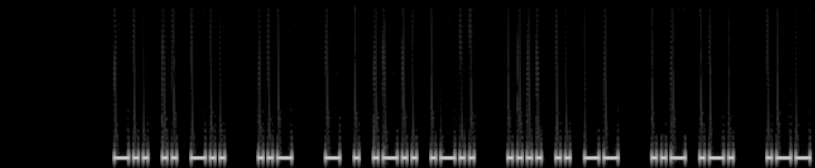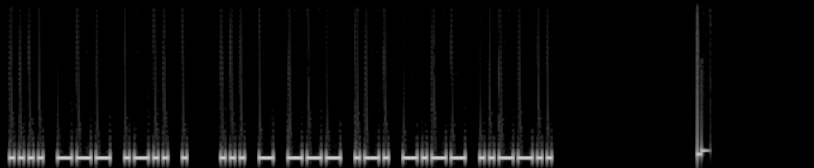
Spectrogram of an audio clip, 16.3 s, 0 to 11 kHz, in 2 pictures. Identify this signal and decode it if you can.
Morse code, heard as a keyed tone, about 25 wpm, 700 Hz. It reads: DID U TELL HIM UR WHOLE STORY?
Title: Sentences from Top 400 Words and Abbreviations 25wpm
